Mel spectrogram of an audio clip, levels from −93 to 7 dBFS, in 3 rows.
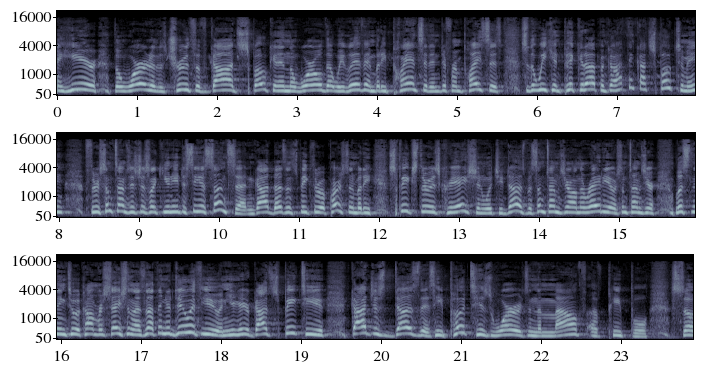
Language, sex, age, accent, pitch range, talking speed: English, male, 40-59, American, 195-260 Hz, 270 wpm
